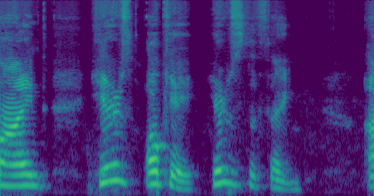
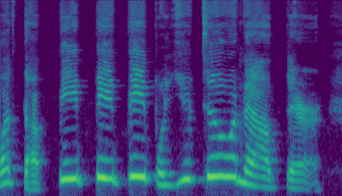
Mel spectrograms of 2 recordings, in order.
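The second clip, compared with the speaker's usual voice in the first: put-on, pitched-up mild yell; 5 semitones higher than usual. Recalling being swept far from shore, the speaker imitates their dad yelling at them. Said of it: "my dad is yelling at me like".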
